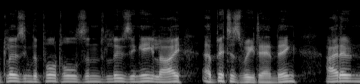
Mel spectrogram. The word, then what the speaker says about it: Ys: a big why okay I always say e I believe e is the pronunciation but it's just a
